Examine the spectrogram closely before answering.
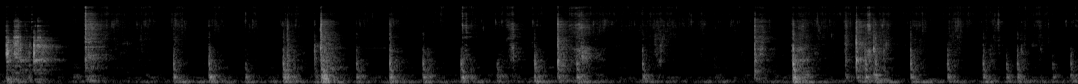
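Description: Wooden spatula stirring and scraping through a frying pan of spinach and cottage cheese, mashing the cheese in, with irregular wet strokes and taps on the pan, a couple a second.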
